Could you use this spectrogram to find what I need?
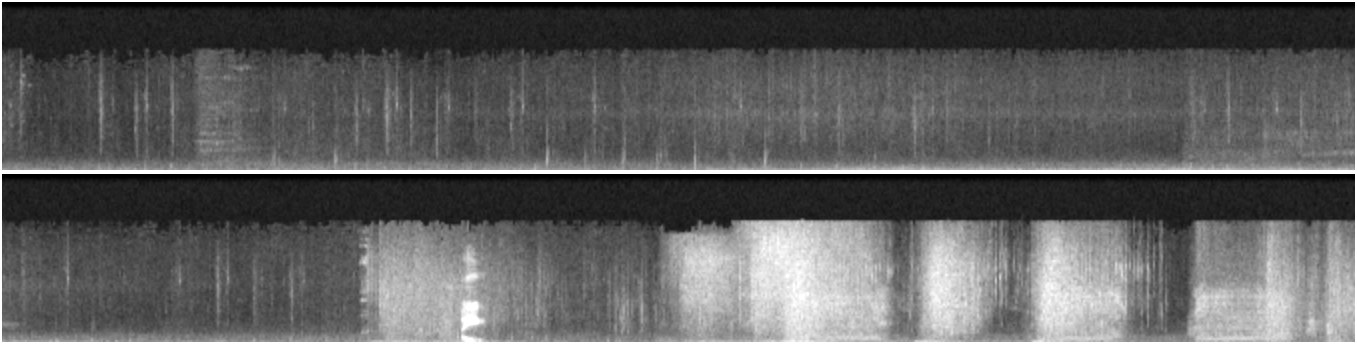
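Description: A young woman talks quietly into a microphone.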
